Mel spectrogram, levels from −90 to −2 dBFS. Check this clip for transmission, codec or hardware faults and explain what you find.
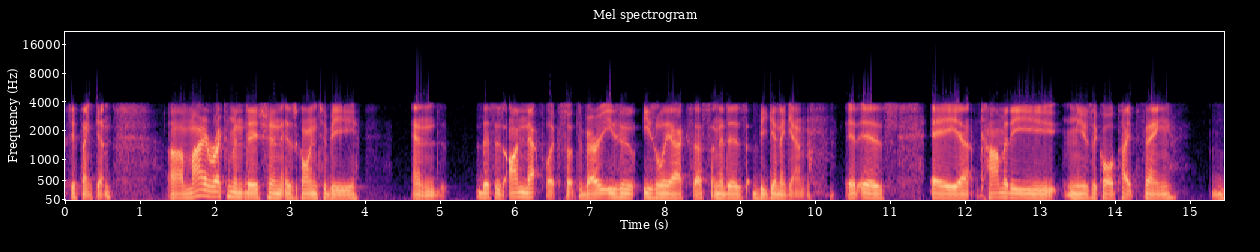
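Two brief dropouts in the speech are packet loss with pitch repetition. At 2.33 to 2.41 s, just before "is going to be", and at 10.15 to 10.20 s, the sound holds a slightly buzzy, frozen tone. The receiver replayed the last pitch period to cover about 70 ms and 50 ms of missing audio, fading it out. The G.711 telephone coding's 4 kHz band limit can be heard throughout.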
